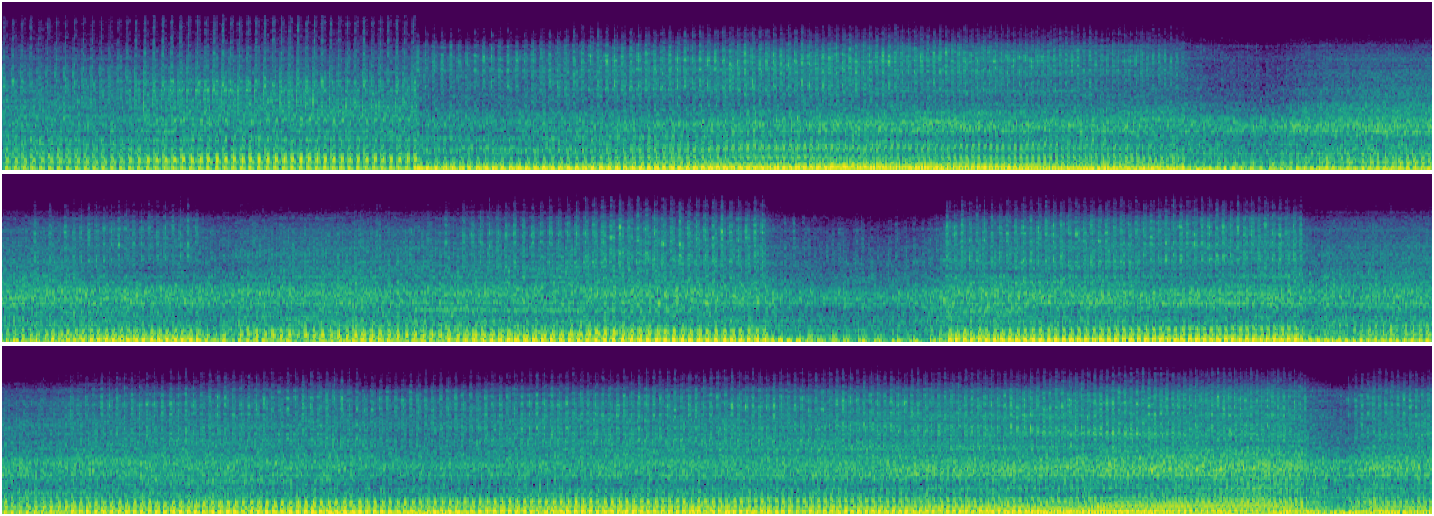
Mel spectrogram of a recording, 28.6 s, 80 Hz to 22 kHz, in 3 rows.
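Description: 1972 Honda CB350's air-cooled parallel-twin engine running under way, its pitch climbing as it pulls and then dropping briefly several times, as at gear changes.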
